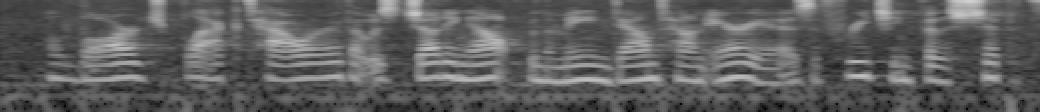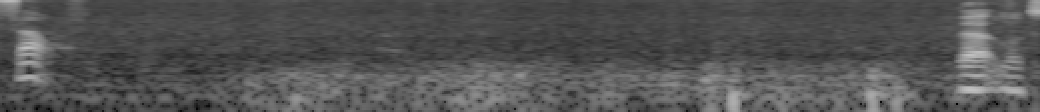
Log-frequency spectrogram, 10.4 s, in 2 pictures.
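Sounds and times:
speech: 0.2 - 5.7, 10.0 - 10.3
stormy hiss: 5.1 - 10.3
rolling thunder in a thunderstorm: 6.4 - 10.3.

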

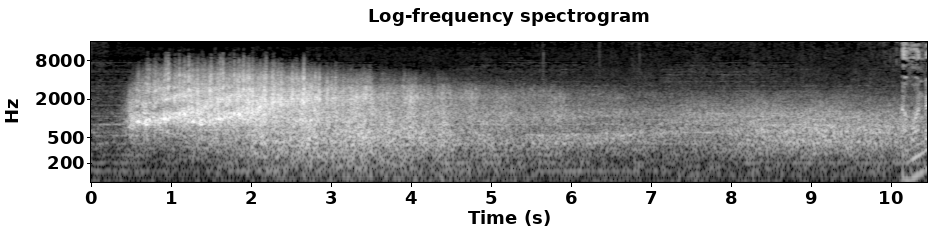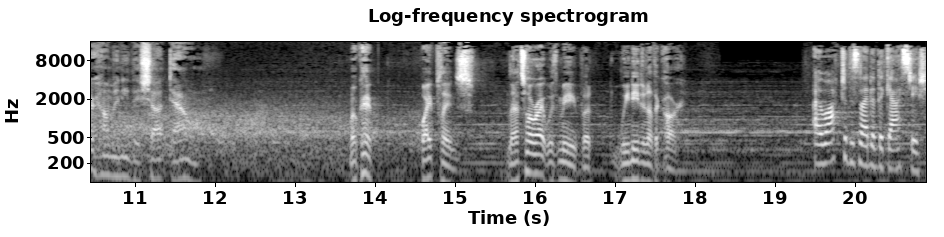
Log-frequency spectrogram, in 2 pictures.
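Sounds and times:
jet aircraft flying by: 0.0 - 15.6
speech: 10.5 - 12.0, 13.7 - 17.9, 19.5 - 20.8.

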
